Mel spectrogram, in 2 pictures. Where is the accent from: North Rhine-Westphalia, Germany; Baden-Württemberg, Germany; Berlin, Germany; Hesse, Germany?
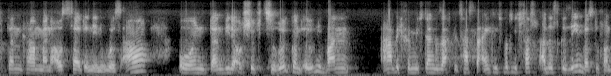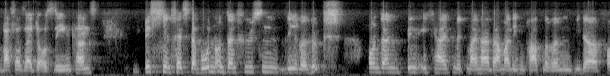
Berlin, Germany; also born or lived in United States; now in Hamburg, Germany; Nee, ich bin Berliner.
